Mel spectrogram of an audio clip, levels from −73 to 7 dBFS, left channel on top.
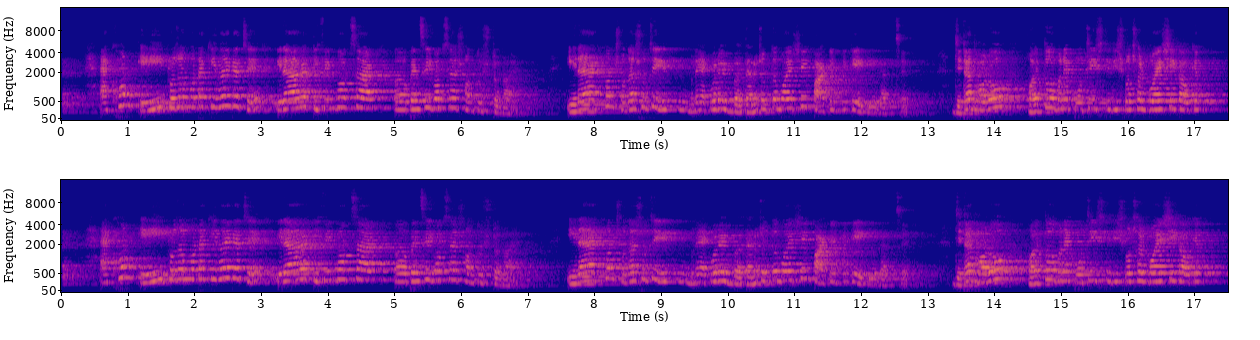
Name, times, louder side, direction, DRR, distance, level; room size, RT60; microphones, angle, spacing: voice 1, 0.3-6.9 7.6-12.7 13.2-17.0, left 1 dB, 85° left, -3 dB, 1.9 m, -31 dB
28.5 x 11.0 x 3.4 m, 2.2 s
head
